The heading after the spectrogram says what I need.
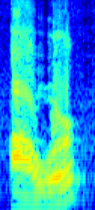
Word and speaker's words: hour: Half é um som de R, hour é um som vocálico de, né, pula justamente o H, não é pronunciado se você fala só hour, que é esse ou que vem logo em seguida.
